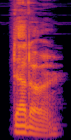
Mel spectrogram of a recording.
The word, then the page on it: dado: Australian English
